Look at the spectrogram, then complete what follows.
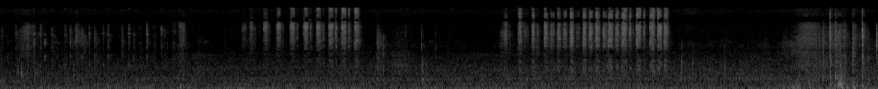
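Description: Cotton swab rubbed quickly over paper, laying down a swatch of fountain pen ink: two spells of faint, fine scratching, one about three seconds in and one about seven seconds in.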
